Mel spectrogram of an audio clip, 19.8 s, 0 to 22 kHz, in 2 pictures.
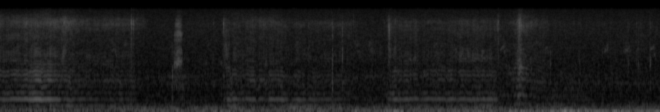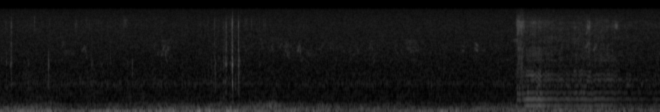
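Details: A bee foraging from one strawberry flower to another in a strawberry field, recorded 5 cm or closer on 19 June 2011; steady droning buzz in bouts of about two seconds, broken by pauses, over constant low rumbling background noise.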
